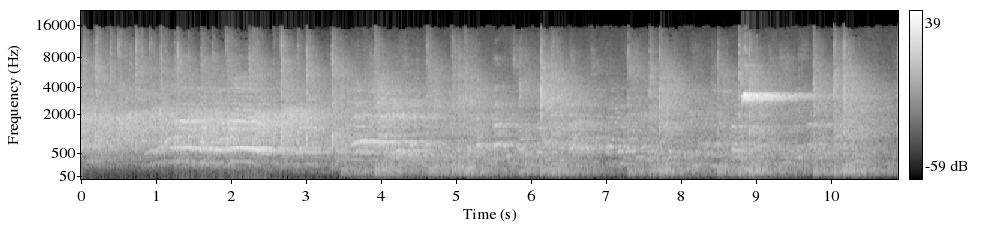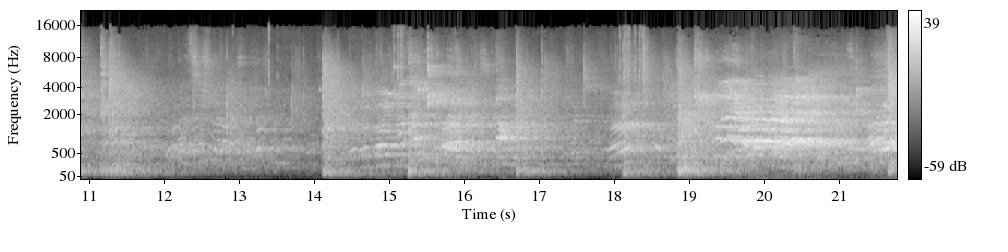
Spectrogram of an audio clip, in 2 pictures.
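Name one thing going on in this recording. Young women shout and call to each other in a large echoing hall.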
